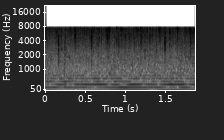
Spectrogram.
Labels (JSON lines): {"label": "biophony, midshipman", "recorder": "SoundTrap 500"}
